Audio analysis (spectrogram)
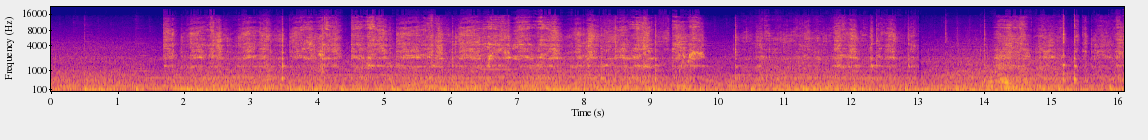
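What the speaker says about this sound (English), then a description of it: "See how it starts to simmer a little bit, like that, bubble a little bit" Coconut cream with a pinch of salt gently simmering in a pot while a utensil scrapes and stirs steadily, loud close rasping strokes over a low bubbling base, with a brief pause near the middle.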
